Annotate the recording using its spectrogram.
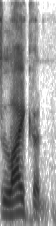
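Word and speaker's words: lichen: old man's beard some Lykan uh the pronunciation is lyen okay um thank you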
